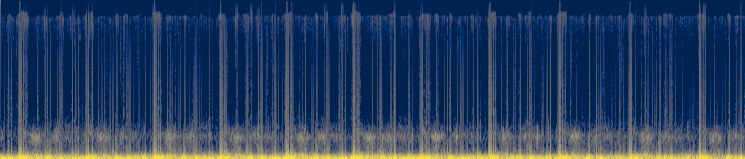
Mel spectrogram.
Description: 🩺Unlike systolic murmurs, diastolic murmurs are always a pathological auscultatory sign.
